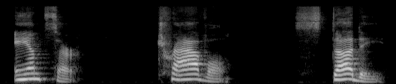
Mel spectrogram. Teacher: These are two syllable verbs with the stress on the first syllable.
